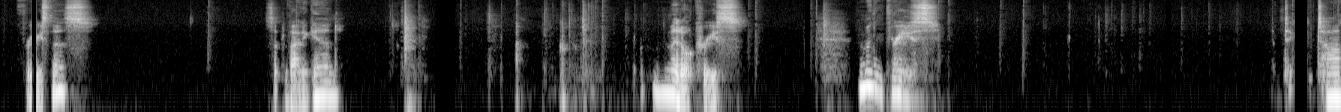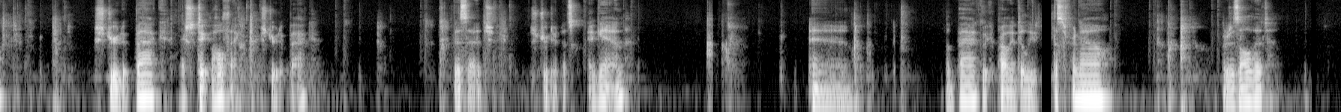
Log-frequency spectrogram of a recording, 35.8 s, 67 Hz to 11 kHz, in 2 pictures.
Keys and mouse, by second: 0.3-3.7 drag, 3.7-5.7 middle drag, 5.4 ctrl+z, 5.7-7.9 drag, 7.6 ctrl+r, 7.9-9.8 shift+middle drag, 9.8 click, 10.7-12.3 middle drag, 12.3 shift+click, 12.4 middle click, 13.2-20.2 drag, 17.9 b, 18.4 e, 20.0 ctrl+z, 20.2-22.5 middle drag, 20.6 a, 20.9 e, 23.3 click, 23.5 b, 24.1 e, 26.5-30.7 middle drag, 30.7 click, 31.4 middle click, 32.0 alt+shift+click, 32.1-35.1 alt+shift+middle drag, 33.4 x, 35.2 middle click.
